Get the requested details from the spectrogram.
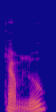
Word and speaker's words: Camp Nou: This is the famous Camp, was it Camp Nou? Camp Nou? – Yep. Not a bad pronunciation for you.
